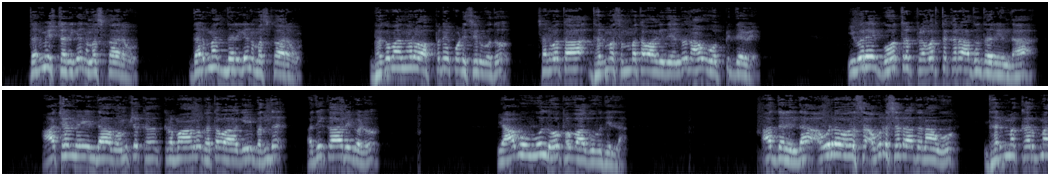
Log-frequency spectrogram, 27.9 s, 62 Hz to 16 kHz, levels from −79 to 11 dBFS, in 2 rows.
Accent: native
